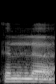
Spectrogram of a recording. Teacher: کلا انہ کان لآیاتنا عنیدا، کلا کاف کو لام سے ملانا، لا الف مدہ مد عوض 2 حرکات لمبا کریں گے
